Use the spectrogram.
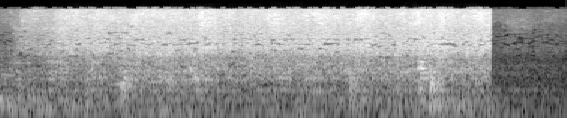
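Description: Green chillies, curry leaves, turmeric and ginger paste sizzle loudly in hot oil, a dense, close, steady frying hiss with some stirring that stops abruptly near the end.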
